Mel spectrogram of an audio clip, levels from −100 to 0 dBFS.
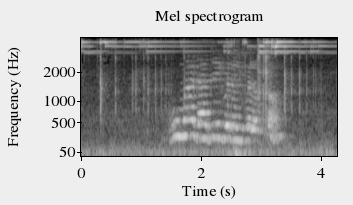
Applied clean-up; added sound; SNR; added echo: none; Chime; 4 dB; reverberation time 0.6 s.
